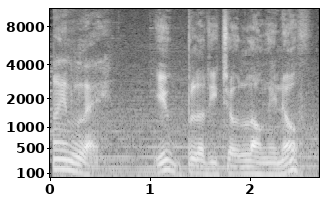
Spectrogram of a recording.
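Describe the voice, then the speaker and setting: An actor playing a blunt, scheming middle-aged spymaster in a video game, with a mocking, mock-courtly manner. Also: male voice, sits low, lively intonation, normal speed. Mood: grumbling. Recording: loud music behind the voice.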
